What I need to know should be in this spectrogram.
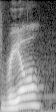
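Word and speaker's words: rial: to 331 200 real is it pronounced real I'm pretty sure it's pronounced real pronounce it pronounce it pronounce it come on Google real yep it's real cool um the real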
